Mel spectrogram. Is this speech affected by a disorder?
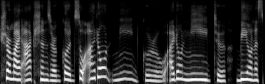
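No.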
